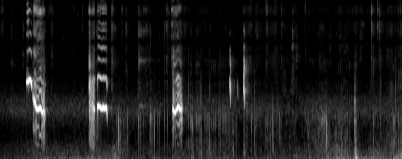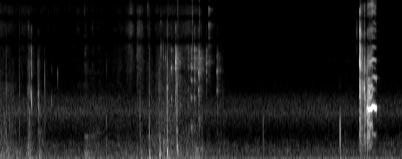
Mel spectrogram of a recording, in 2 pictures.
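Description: A cockatiel gives short, shrill, screechy calls in a few quick bursts, then falls quiet before one final call.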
